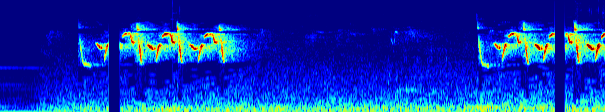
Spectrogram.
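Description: A songbird singing two phrases of quick, repeated chirping notes, the second about four seconds after the first.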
